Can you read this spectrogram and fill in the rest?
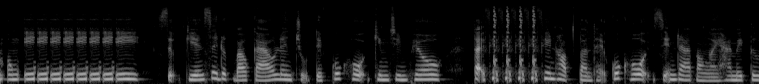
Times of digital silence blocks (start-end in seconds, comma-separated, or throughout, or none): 1.56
